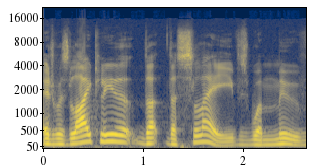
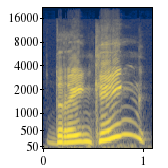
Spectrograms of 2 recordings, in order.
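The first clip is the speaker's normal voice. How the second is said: high, loud gruff foreigner's single word; a halting foreign warrior tries the local tongue; Tordrad voice; 9 semitones higher, 7 dB louder than usual. A narrator's reading. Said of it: "managed to speak Reichsbier enough to say".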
